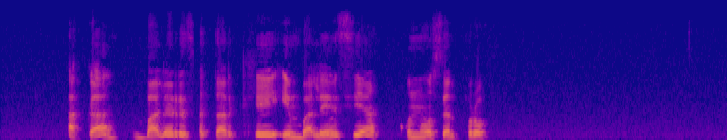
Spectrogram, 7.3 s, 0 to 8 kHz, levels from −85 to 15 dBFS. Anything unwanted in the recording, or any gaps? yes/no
yes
